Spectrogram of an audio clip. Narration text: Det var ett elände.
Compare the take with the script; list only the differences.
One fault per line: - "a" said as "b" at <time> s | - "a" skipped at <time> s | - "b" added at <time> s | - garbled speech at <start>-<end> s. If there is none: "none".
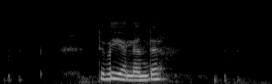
- "ett" skipped at 1.1 s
